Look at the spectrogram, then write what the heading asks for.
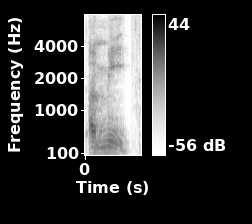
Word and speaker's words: Amit: The correct pronunciation is Amit.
